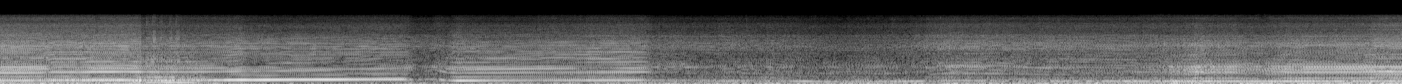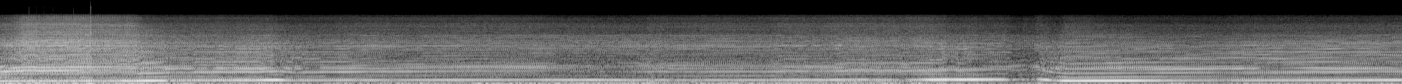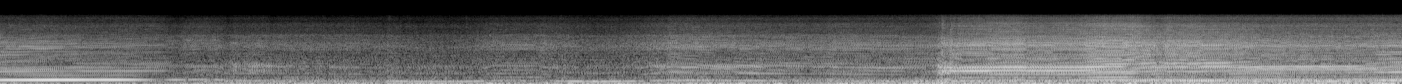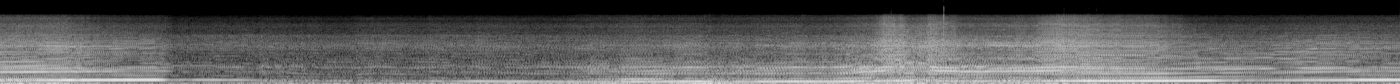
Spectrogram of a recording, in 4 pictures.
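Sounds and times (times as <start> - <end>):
race car engine accelerating: 0.0 - 56.0.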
